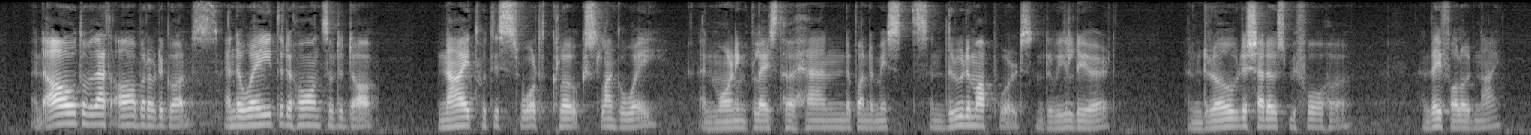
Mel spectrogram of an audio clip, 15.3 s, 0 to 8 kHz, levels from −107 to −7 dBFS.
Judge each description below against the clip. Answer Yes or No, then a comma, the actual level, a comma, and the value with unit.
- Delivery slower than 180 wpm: No, average, 190 wpm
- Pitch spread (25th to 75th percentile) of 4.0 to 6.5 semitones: Yes, average, 4.3 semitones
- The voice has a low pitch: Yes, low, 125 Hz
